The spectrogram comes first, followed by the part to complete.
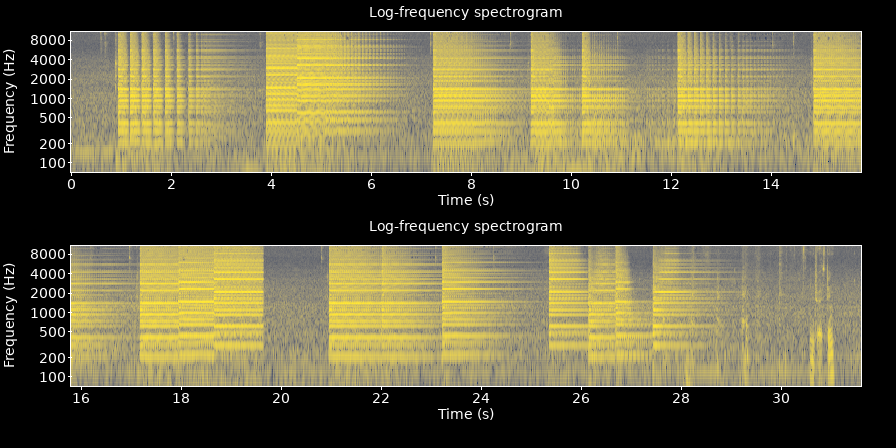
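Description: A sampled sound played as pitched notes from Ableton's Simpler sampler through the Overdrive distortion effect. A quick stuttering run of repeated hits about a second in gives way to a string of held notes at changing pitches, each starting sharply and fading.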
